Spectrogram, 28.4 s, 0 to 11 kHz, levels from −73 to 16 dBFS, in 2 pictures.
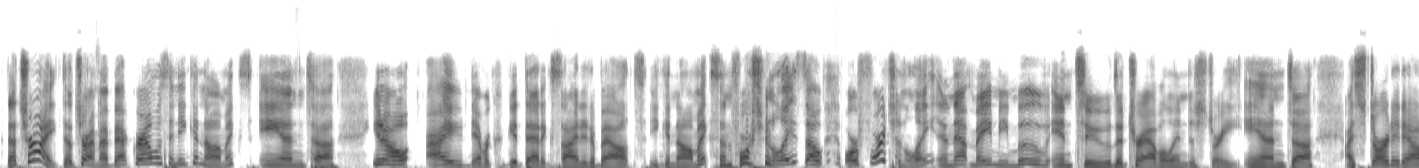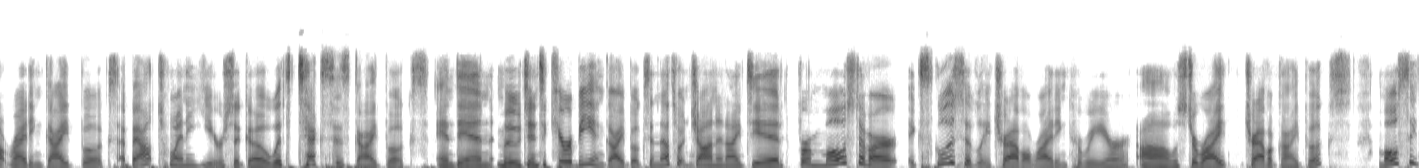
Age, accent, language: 50-69, American, English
